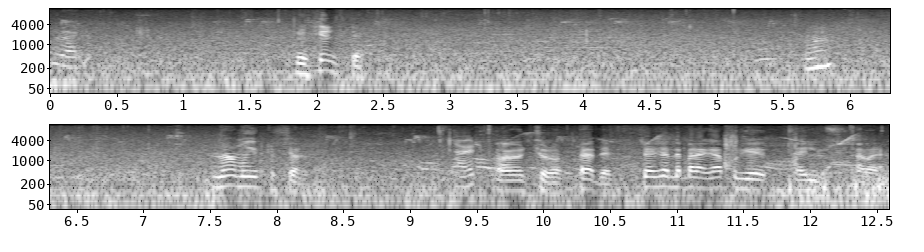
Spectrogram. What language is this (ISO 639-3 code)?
spa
